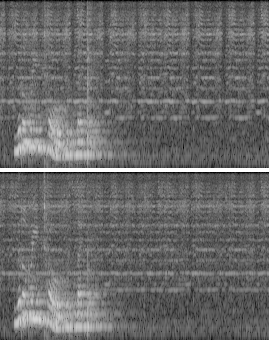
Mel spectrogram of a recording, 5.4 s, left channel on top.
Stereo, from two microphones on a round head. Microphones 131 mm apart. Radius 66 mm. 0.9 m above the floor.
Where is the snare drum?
65° left (ahead or behind), 1.4 m.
